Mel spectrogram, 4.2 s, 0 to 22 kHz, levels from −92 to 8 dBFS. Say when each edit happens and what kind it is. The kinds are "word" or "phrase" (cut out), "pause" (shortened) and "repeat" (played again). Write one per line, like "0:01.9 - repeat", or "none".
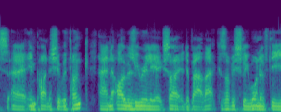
0:01.0 - word
0:01.4 - pause
0:02.0 - word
